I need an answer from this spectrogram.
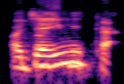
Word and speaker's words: Ọ̀jẹ̀yímiká: E hoje a gente convidou a ou a, e aí me ajuda a pronunciar, o segundo nome? Ojemika.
